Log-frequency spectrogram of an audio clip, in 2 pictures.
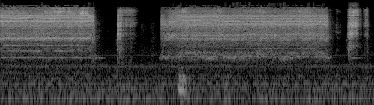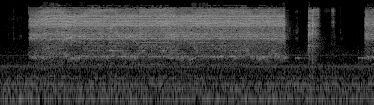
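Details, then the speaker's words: Surgical bone drill: high-pitched whine in long bursts with short pauses, drilling very hard ear canal bone at the anterior superior angle during transcanal revision tympanoplasty for severe tympanic membrane lateralization after previous surgeries. "okay I don't have a complete control of this uh anterior Superior Angle now maybe I have to R out a little bit more and check [Music] that really strong bone really"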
